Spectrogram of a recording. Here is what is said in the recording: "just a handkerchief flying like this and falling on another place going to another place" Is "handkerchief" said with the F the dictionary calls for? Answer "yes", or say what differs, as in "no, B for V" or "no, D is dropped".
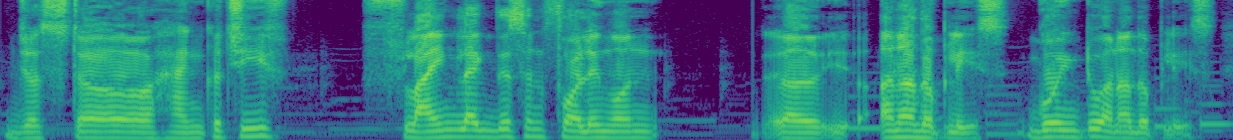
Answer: yes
